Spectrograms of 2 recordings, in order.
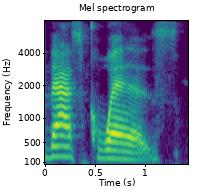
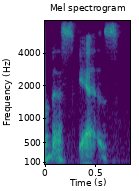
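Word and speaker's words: Vásquez: camille oh very good camille vasquez not vasquez i know e lane says vasquez but that's not how you pronounce it it's camille vesquez i know who you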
